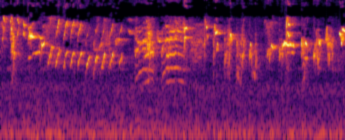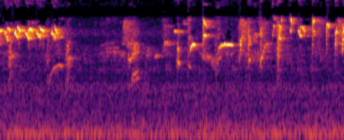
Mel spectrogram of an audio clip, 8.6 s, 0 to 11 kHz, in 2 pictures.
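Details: A black-headed siskin (notata), recorded in 2024, sings a fast, unbroken jumble of high twitters, quick trills and buzzy wheezes with brief pauses, against a faint background hiss.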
